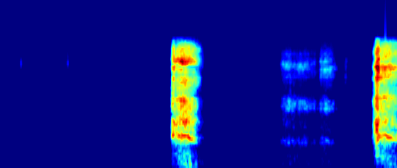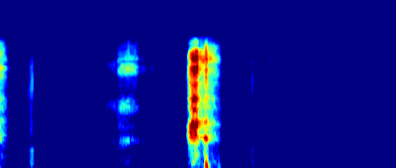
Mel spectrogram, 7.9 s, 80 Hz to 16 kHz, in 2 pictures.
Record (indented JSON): {
  "exhalation_length": "7.9 s",
  "exhalation_amplitude": 16351,
  "exhalation_signal_mean_std_ratio": 0.21,
  "survey_phase": "beta (2021-08-13 to 2022-03-07)",
  "age": "18-44",
  "gender": "Female",
  "wearing_mask": "No",
  "symptom_cough_any": true,
  "symptom_runny_or_blocked_nose": true,
  "symptom_sore_throat": true,
  "symptom_fatigue": true,
  "symptom_headache": true,
  "symptom_onset": "4 days",
  "smoker_status": "Never smoked",
  "respiratory_condition_asthma": true,
  "respiratory_condition_other": false,
  "recruitment_source": "Test and Trace",
  "submission_delay": "1 day",
  "covid_test_result": "Positive",
  "covid_test_method": "RT-qPCR",
  "covid_ct_value": 31.0,
  "covid_ct_gene": "N gene"
}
